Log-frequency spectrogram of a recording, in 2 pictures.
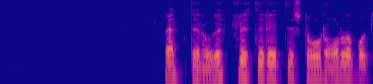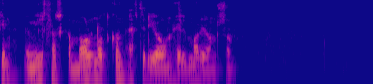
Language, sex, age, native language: Icelandic, male, 50-59, Icelandic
